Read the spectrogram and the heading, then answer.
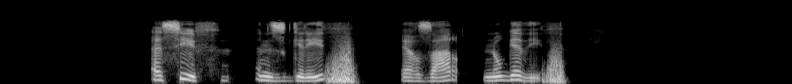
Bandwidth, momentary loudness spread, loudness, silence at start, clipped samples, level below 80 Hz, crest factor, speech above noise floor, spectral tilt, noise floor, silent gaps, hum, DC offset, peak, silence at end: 8.4 kHz; 13 LU; -16 LUFS; 1.5 s; under 0.1%; -50 dBFS; 18 dB; over 74 dB; -3.5 dB/octave; under -90 dBFS; 3.93-3.97 s; 50 Hz at -45 dBFS; under 0.1%; -2 dBFS; 2.25 s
